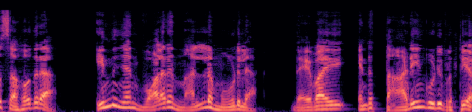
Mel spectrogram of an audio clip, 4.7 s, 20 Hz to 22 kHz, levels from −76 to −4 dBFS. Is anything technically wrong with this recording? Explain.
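Yes. Throughout, the speech was likely squeezed through HE-AAC compression, consistent with roughly 20 kbps, so its treble, which stops at 14.9 kHz, is rebuilt from copied lower bands, making sibilants sound gritty and metallic.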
